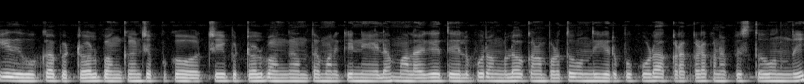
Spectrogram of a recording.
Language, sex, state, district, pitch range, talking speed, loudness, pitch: Telugu, female, Andhra Pradesh, Chittoor, 155-165 Hz, 155 wpm, -15 LUFS, 160 Hz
